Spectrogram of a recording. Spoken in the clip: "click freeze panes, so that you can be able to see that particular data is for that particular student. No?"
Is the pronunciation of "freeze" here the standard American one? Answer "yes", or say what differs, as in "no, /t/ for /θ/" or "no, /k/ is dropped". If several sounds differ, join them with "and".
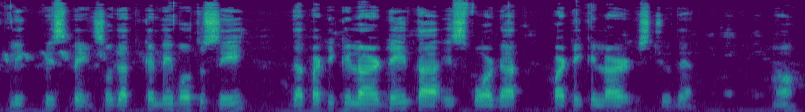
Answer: no, /p/ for /f/ and /s/ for /z/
